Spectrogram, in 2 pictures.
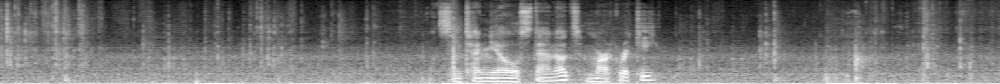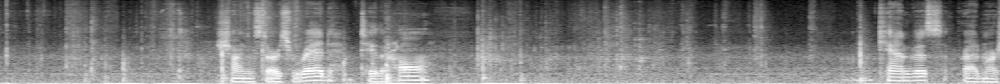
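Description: Trading cards rustle and slide as they are shuffled.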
